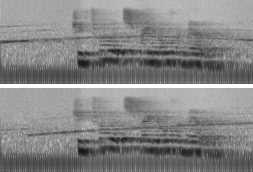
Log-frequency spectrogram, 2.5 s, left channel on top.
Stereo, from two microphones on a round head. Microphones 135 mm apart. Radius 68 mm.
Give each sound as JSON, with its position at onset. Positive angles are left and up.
{"t": 0.7, "sound": "a woman speaking", "side_deg": 80, "distance_m": 3.0}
